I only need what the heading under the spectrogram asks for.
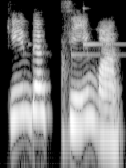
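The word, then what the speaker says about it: das Zimmer: коридор тогда это даціма нагадуємо собі що оцю літеру ми читаємо Як цціма так цього слова вас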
